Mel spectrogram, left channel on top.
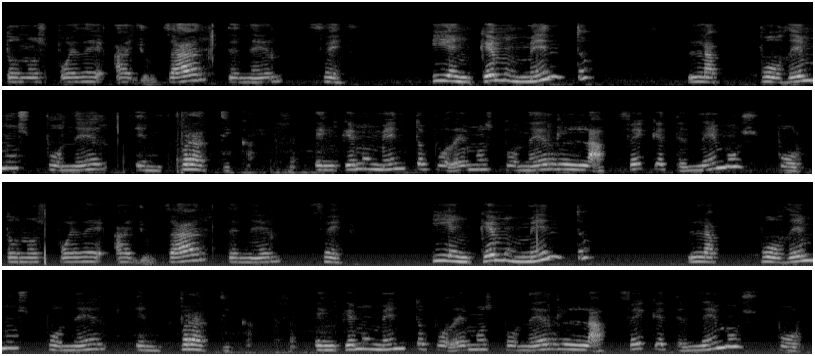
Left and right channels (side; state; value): right; noise; hum, 27 dB below the sound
